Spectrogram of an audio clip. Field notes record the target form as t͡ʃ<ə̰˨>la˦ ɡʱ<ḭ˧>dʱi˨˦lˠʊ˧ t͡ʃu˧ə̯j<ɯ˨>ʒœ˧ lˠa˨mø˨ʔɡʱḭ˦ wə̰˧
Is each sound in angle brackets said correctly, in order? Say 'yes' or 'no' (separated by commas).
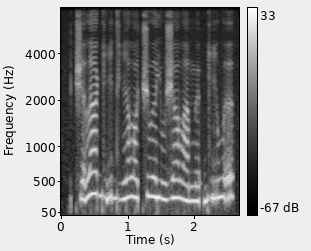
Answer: yes, yes, no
